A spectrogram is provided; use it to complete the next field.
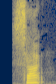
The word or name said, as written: sang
